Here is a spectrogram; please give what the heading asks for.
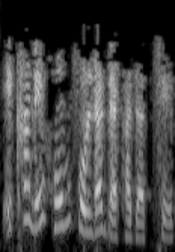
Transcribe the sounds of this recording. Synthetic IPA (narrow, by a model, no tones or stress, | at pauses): ekʰanehomfolɖaɾd̪ɛkʰad͡ʑatːɕʰe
